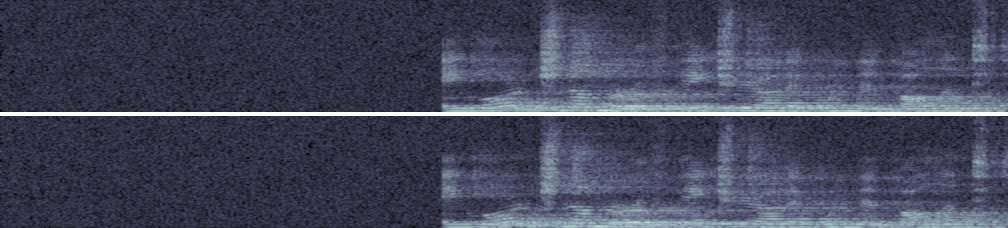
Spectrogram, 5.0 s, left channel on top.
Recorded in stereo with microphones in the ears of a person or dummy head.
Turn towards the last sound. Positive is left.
turn(degrees=15)  # may be behind; listen again after turning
